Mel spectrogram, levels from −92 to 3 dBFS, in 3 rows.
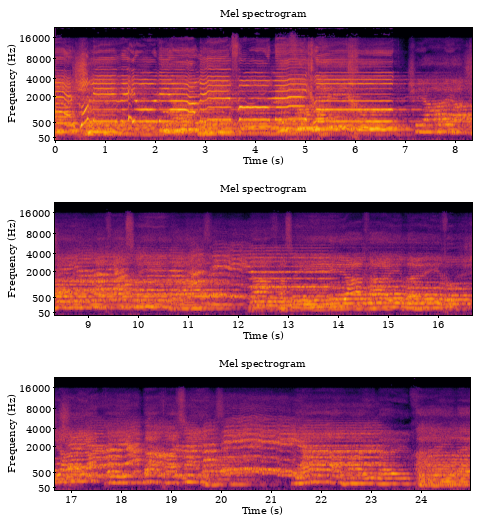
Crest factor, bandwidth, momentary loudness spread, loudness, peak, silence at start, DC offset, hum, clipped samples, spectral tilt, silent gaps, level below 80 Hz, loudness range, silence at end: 16 dB; over 20 kHz; 11 LU; -16 LUFS; 0 dBFS; 0 s; under 0.1%; none; under 0.1%; -3.5 dB/octave; none; -58 dBFS; 9 LU; 0 s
